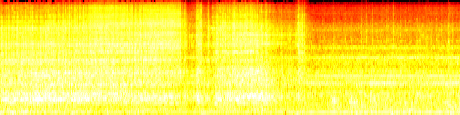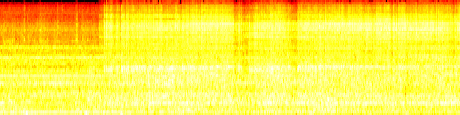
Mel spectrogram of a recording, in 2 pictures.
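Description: Bandsaw blade cutting thin aluminum sheet, with the saw's motor humming steadily underneath. The cutting comes in two spells, one at the start and one from about two-thirds in, with a stretch in the middle where the saw only runs without cutting.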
